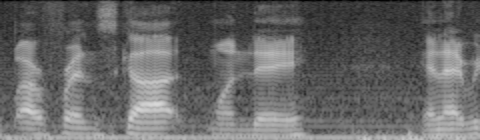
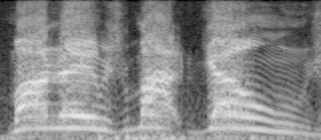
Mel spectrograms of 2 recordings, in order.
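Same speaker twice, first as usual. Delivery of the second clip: loud, high, drawn-out mock introduction; hammed-up shout; 8 semitones higher, 7 dB louder, much slower than usual. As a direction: holler it slowly like a hammed-up announcement. Mimics [name] introducing himself.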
